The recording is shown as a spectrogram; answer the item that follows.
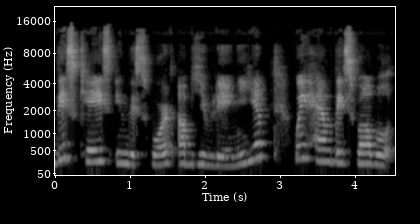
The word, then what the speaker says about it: объявление: So in this word we have a vowel Я coming after a hard sign, and normally it should be pronounced as a combination of two sounds Y and A. And as you can see, I wrote it as Y, E. Why is it like this?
